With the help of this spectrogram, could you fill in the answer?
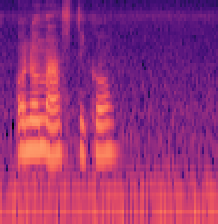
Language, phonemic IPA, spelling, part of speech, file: Italian, /onoˈmastiko/, onomastico, adjective / noun, It-onomastico.ogg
